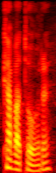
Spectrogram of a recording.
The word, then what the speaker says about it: Cavatore: Also sagt man auch Cavatore? – Nee, man sagt Cavator, also man spricht französisch aus. – Ah, okay. – Also italienischer Name, der französisch ausgesprochen wird.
